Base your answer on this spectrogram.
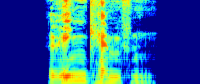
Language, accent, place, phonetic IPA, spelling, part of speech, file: German, Germany, Berlin, [ˈʁɪŋˌkɛmp͡fn̩], Ringkämpfen, noun, De-Ringkämpfen.ogg
- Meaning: dative plural of Ringkampf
